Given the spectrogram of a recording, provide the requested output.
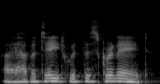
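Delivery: low, very soft and halting butler; resigned butler, quiet and low, with long pauses; world-weary old servant. Acted. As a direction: speak low and softly, as if giving up. Butler bids farewell.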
